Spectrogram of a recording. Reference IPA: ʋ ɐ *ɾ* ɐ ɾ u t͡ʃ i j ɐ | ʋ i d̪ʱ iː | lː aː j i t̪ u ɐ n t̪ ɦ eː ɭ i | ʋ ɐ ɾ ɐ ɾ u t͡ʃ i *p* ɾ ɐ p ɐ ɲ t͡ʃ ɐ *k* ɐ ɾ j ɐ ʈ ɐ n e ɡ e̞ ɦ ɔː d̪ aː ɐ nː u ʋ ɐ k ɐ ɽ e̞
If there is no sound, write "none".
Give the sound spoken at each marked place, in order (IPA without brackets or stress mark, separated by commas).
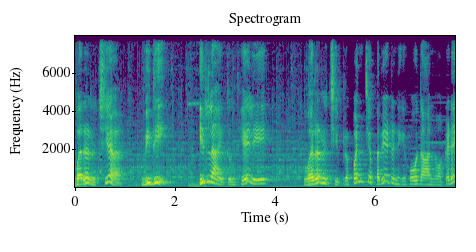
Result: ɾ, p, p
